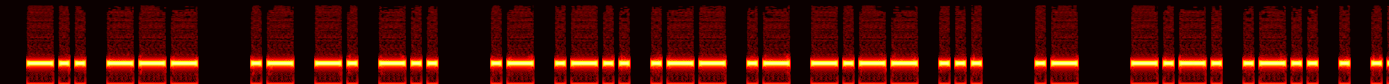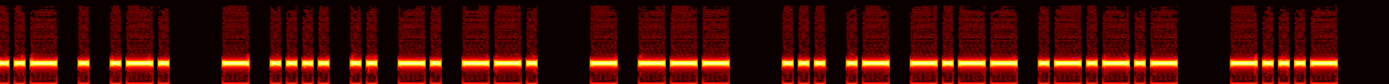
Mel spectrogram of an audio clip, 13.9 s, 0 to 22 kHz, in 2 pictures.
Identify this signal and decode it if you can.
Morse code, heard as a keyed tone, about 30 wpm, 1000 Hz. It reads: DO AND ALWAYS A CLEVER THING TO SAY. <BT>
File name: qotdfiles / 30wpm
